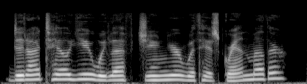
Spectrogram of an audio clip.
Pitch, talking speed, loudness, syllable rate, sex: 210 Hz, 195 wpm, -15 LUFS, 4.8 syllables/s, female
